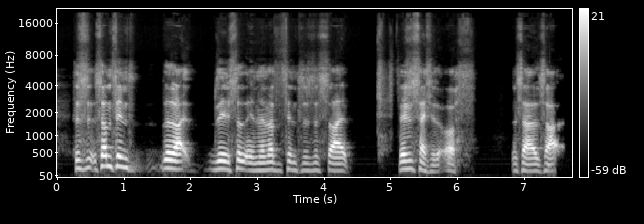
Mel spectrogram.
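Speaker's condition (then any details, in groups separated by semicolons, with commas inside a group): Tongue cancer surgery; right-side tongue surgery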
